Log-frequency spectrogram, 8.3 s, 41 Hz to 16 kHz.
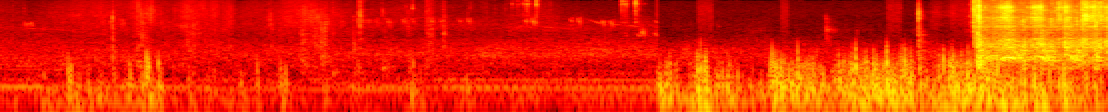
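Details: Ford 4040 industrial diesel tractor test run after an injector rebuild and new injectors, not fully cold but cold-start procedure with glow plugs; slow uneven cranking, then catches and builds to a steady clattering idle; normal diesel cold start.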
